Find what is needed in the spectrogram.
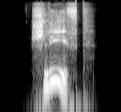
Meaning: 1. second-person plural preterite of schlafen 2. inflection of schliefen: third-person singular present 3. inflection of schliefen: second-person plural present
- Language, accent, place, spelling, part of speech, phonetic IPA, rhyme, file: German, Germany, Berlin, schlieft, verb, [ʃliːft], -iːft, De-schlieft.ogg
